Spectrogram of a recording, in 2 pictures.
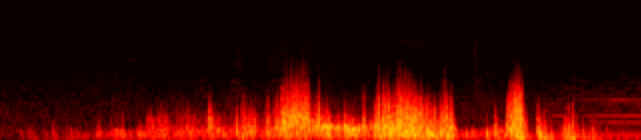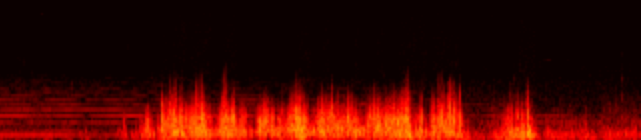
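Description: Wind gusts loudly outdoors, buffeting in bursts.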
